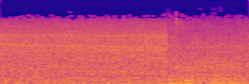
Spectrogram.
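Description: People murmur faintly along a busy street.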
